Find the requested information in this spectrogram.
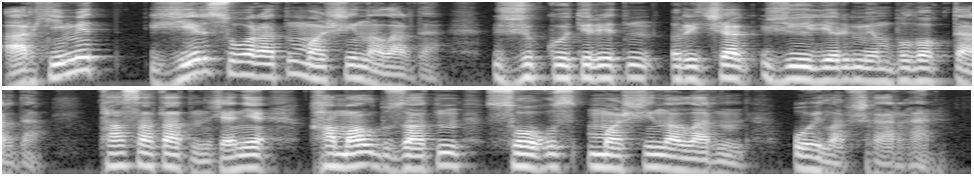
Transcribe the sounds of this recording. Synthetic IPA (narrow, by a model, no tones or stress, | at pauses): ɑ̰ɾχʲime̞t̪̚ | ʒe̞ɾsuɑɾɑt̪ənmɑʃijnɑlˠɑ̰ɾd̪ə̰ | ʒʏkʲʰːɵt̪e̞ɾe̞t̪ɪnɾiʃakʒejle̞ɾɪme̞nblˠo̞k̚t̪ɑɾd̪ə̰ | t̪ʰɑsɑt̪ɑt̪ənʒæne̞qʰɑmɑlˠbʊzɑt̪ənso̞ʁəsmɑʃijnɑlˠɑɾən | wo̞jlˠɑ̰pʃəʁɑ̰ɾʁɑ̰n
